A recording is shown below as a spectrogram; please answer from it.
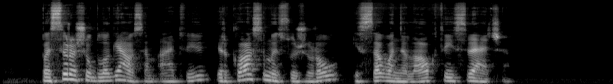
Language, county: Lithuanian, Vilnius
